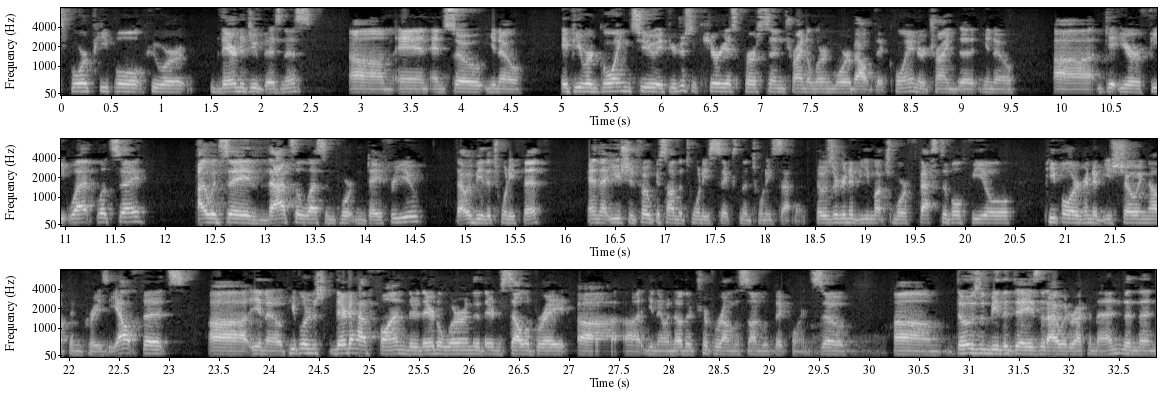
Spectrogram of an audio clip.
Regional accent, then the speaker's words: Nashville, Tennessee, United States; So number one, I'm from Nashville. And so I love Nashville. It's my home.

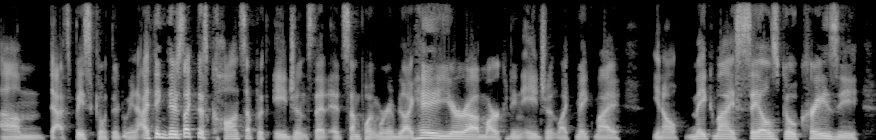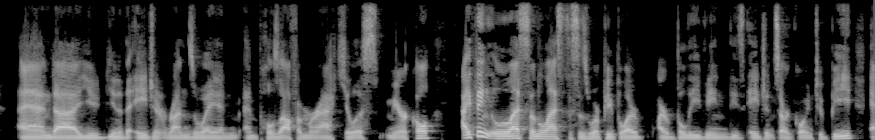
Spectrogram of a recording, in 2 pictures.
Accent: Canada; now in United States; I am originally Canadian. I live in America now.

